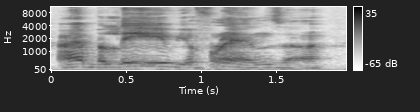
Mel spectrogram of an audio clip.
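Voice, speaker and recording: A man voicing a creepy old stranger in scavenged rags who carries a lantern, speaking in a slow, wheedling, sly way, a little away from the mic. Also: on the high side, expressive, vocal fry, a bit bright, recorded from a distance, voice pushed up, full character voice.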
